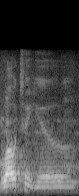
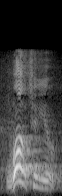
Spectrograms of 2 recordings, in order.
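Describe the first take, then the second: First: It is said softly and mildly. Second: It is said forcefully and sternly. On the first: The rebuke is weak and meek. The speaker calls it wrong. "I don't think He said it this way" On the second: The rebuke is full of strong emotion. The speaker calls it right. "woeing the religionists"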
